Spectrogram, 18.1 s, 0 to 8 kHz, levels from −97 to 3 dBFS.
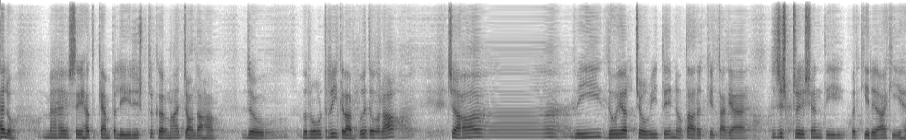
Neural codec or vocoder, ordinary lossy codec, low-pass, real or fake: codec, 16 kHz, about 1 kbps, DyCAST, with the encoder's durations; none; none; fake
